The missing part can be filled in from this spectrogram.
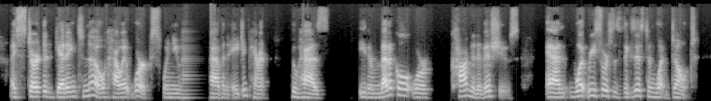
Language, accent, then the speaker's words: English; D.C., District of Columbia, United States; I grew up outside Washington, D.C., in the suburbs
